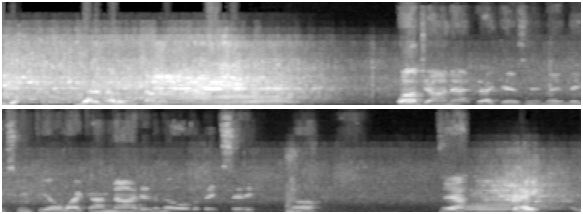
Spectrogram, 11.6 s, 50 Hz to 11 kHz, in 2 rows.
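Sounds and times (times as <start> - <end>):
railroad train horn-like tonal blare: 0.0 - 3.6, 10.2 - 11.5
railroad train rumbling past: 0.0 - 7.5, 10.2 - 11.5
speech: 0.1 - 2.3, 4.0 - 9.0, 10.2 - 11.5.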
